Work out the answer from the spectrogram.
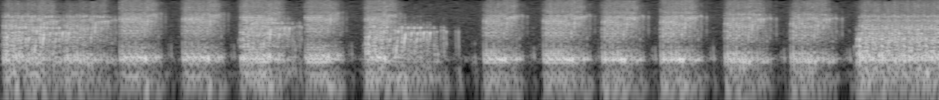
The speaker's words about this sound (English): a bourrée of blasts, or you just want to tell the world that there's a song in your fart.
